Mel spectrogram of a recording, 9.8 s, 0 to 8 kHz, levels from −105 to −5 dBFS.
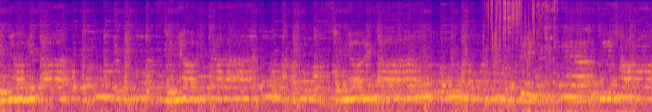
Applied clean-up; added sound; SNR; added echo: neural separator model SepFormer DNS4.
